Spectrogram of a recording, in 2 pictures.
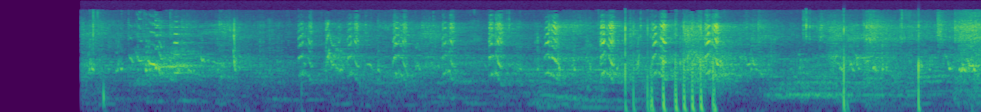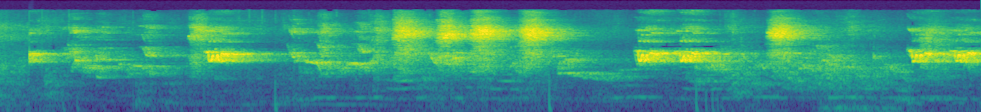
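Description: Birds chirping and squawking, with several sharp clicks in between.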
